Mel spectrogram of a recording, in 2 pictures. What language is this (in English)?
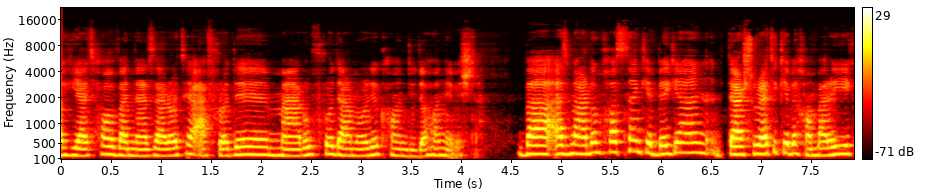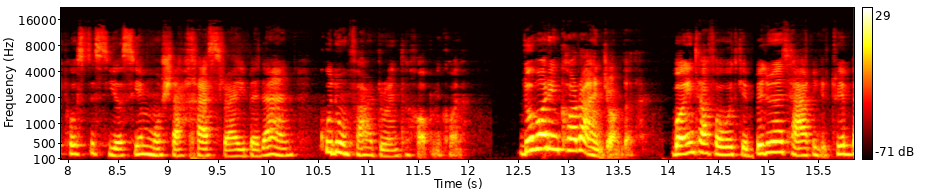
Persian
